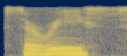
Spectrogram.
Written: cerise

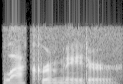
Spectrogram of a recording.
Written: lachrymator

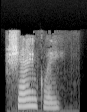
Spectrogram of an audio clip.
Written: shankly

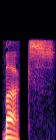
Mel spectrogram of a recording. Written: Bucks

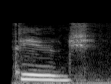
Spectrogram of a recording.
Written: fuge

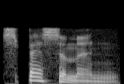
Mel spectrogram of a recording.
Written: specimen

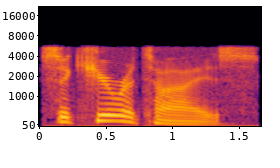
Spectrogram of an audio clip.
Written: securitize

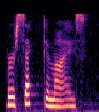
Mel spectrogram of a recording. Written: bursectomize

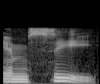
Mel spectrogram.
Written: emcee

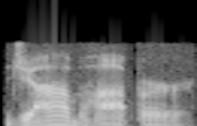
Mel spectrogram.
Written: job-hopper

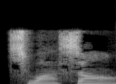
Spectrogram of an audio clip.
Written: Soissons

